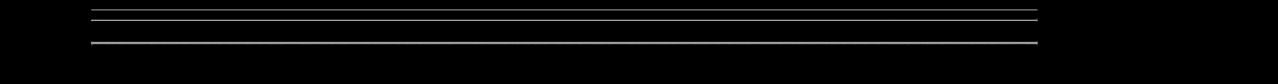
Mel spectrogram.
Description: A steady tone. There is no code.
